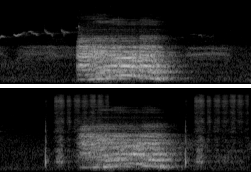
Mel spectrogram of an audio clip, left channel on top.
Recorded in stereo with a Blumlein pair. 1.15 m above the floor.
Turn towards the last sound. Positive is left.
turn(degrees=55)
